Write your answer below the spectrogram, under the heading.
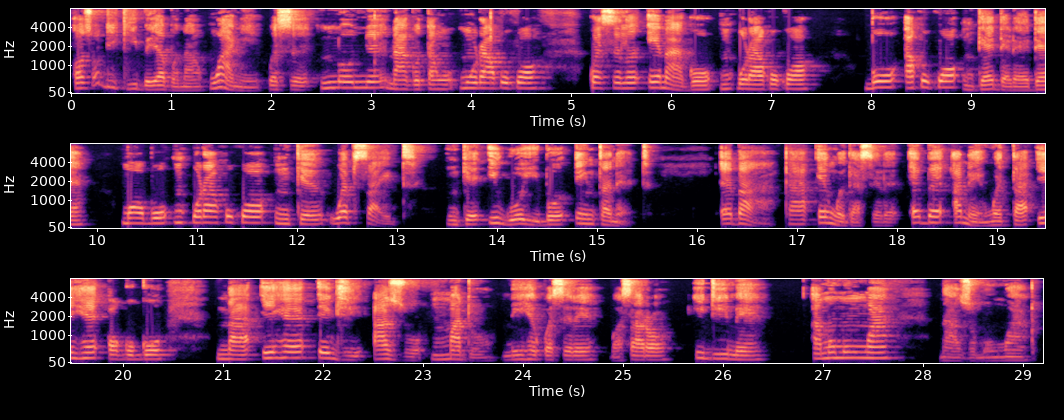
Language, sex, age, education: Igbo, male, 30-45, tertiary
